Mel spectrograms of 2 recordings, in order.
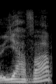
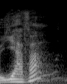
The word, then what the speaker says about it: Yahvah: le nom de de yava et la prononciation de y h V selon les épres x c'est yava et personne ne peut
